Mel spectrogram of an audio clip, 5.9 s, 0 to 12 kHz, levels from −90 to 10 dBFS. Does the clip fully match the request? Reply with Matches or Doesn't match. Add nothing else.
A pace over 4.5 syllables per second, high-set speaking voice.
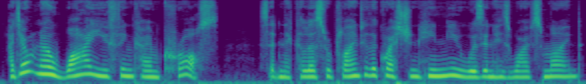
Matches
